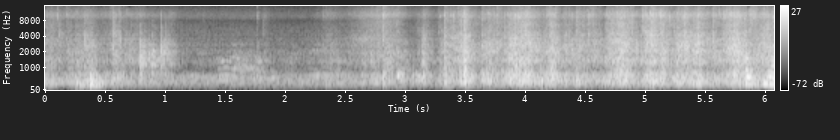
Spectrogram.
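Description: Plastic wrap rustles and crinkles.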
